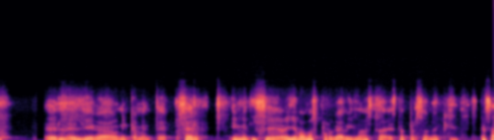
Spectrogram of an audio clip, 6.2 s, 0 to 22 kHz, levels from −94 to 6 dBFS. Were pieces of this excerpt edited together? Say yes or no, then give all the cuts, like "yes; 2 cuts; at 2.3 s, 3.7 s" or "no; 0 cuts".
yes; 1 cut; at 4.0 s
